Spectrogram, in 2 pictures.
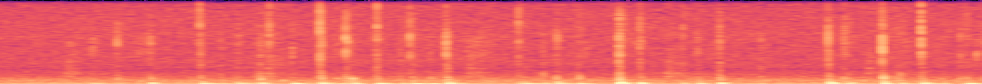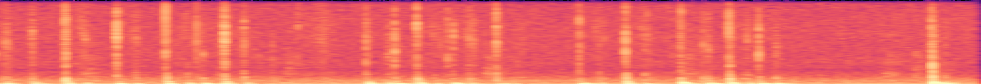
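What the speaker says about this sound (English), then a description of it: "So type in the subject." A computer keyboard is typed on at close range in irregular bursts of crisp key clicks, separated by short pauses, with no voices.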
